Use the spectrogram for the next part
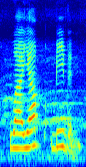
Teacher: kita ketemu lagi nih sama qalqalah. Qaf yang berharokat sukun.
